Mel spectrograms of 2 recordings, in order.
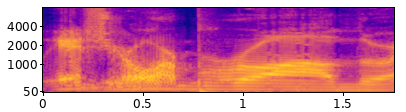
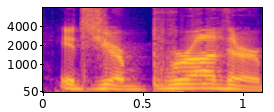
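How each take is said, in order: First: It is said in a slow, growling voice. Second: It is said in a normal voice. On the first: "they did something weird with his voice. So he was like growling" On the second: "he was saying something like"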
